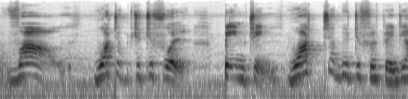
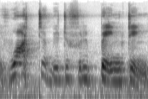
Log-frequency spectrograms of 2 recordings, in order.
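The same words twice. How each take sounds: First: "what" stressed with a falling tune; emphatic exclamation. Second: Slow, "what" stressed, falling tune; emphatic exclamation. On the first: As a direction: stress "what" in "what a beautiful painting". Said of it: "आप यहाँ pressure दे रहे हो". ("what" पर ज़ोर देकर उतरते सुर में) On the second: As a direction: lean on "what" in "What a beautiful painting". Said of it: "उस पे ज़्यादा जोर दे रहे हो". ("What" पर ज़ोर, धीमे और उतरते सुर में) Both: Shown as a demonstration.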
